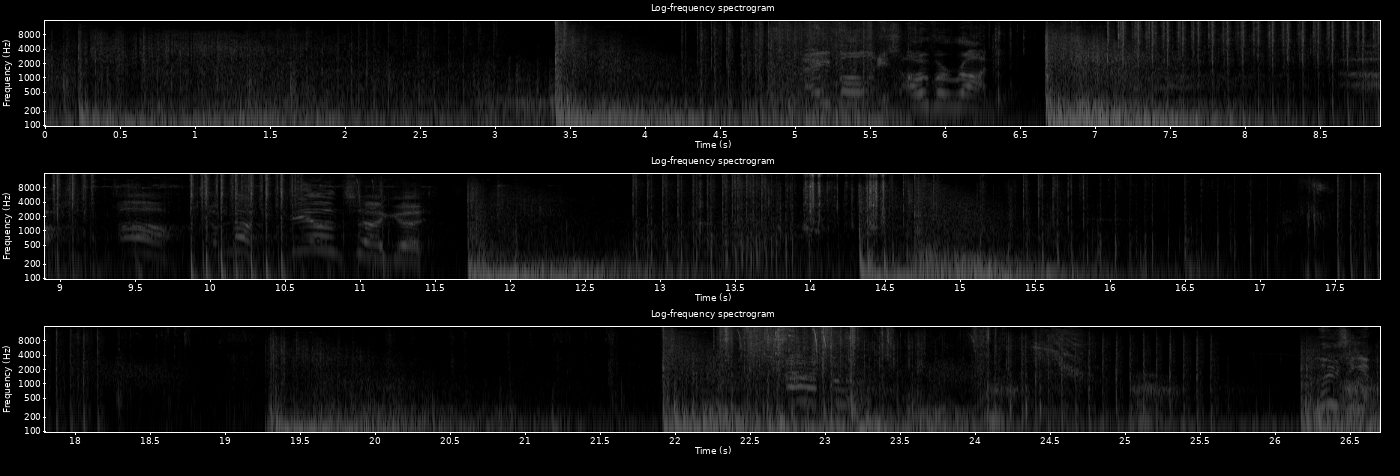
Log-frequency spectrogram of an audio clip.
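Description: Rapid gunfire bursts loudly in quick repeated volleys.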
